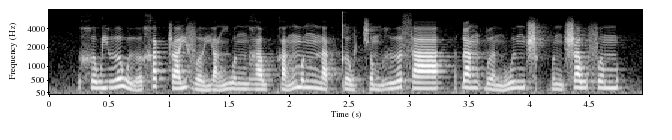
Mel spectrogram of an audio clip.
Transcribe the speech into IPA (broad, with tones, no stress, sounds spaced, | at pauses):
x ə˧ w j ɨ˧˥ ə̯ w ɨ˨˩˨ ə̯ x a˦˥ k̚ ʂ a˧˥ j v əː˨˩ j a˨˩˦ ŋ w ə˧ ŋ ɣ a˧ w k a˨˩˦ ŋ m əː˧ ŋ n a˨˩ k̚ t̪ ə˨˩ w c ə˨˩ m ɣ ɨ˧˥ ə̯ s aː˧ | ɗ a˧ ŋ ɓ əː˨˩ n w ɨ˧ ŋ ʂ ə˨˩ k̚ w ə˨˩ ŋ ʂ a˧ w f ə˧ m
